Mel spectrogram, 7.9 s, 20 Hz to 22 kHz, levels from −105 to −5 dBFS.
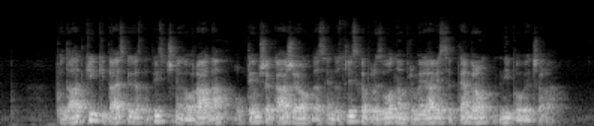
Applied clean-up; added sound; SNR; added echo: none; none; none; reverberation time 0.5 s.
